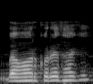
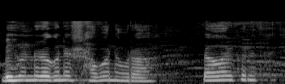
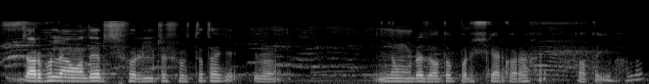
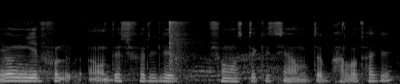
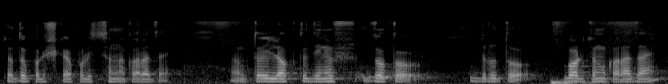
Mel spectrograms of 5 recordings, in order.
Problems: constant background noise, continuous background conversations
